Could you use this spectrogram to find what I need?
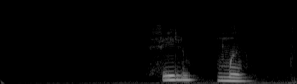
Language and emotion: Russian, neutral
